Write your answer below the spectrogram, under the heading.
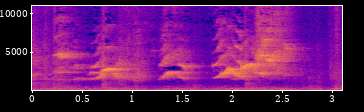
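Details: Cockatiels in a colony aviary of about 100 birds, recorded during daily cage cleaning: three loud, rising chirps in quick succession, each sweeping upward and overlapping, with faint background rustle.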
